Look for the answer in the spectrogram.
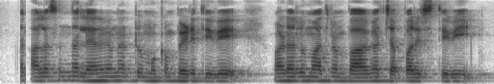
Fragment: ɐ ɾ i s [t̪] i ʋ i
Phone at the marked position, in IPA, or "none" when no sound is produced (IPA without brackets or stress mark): t̪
